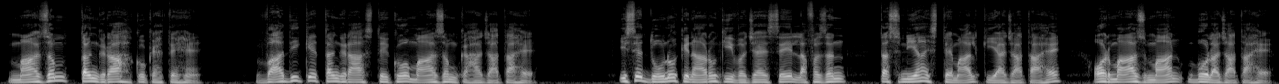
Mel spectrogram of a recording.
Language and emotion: Urdu, neutral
